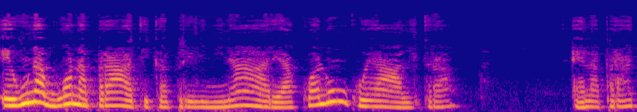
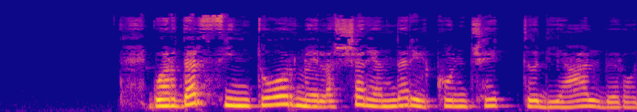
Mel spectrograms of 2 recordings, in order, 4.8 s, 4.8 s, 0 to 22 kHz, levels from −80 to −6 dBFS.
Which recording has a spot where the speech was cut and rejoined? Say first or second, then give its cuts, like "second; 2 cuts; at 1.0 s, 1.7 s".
second; 1 cut; at 1.1 s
